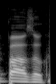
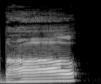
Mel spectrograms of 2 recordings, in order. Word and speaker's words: Basel: I'm assuming it's the place in Switzerland, which I don't think is pronounced like that at all. I think it's pronounced Baal, like that.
